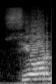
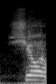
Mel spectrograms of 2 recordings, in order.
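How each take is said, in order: First: श्योर begun with s, "syor"; wrong s sound. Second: श्योर begun with sh, "shor"; correct sh sound. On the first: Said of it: "श्योर नहीं बोलेंगे". (श्योर को गलत ढंग से 'स्योर' बोलें) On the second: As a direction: say श्योर with a hushing sh. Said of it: "श्योर बोलेंगे". (श्योर को 'श' से बोलें) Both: Shown as a demonstration.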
